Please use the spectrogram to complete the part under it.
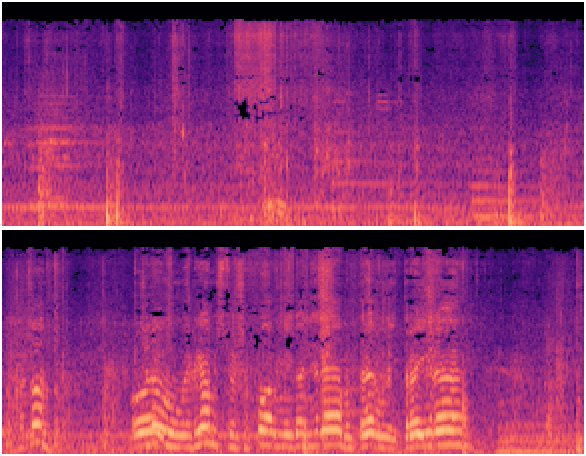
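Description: Bricks clack as they are set down and picked up.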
